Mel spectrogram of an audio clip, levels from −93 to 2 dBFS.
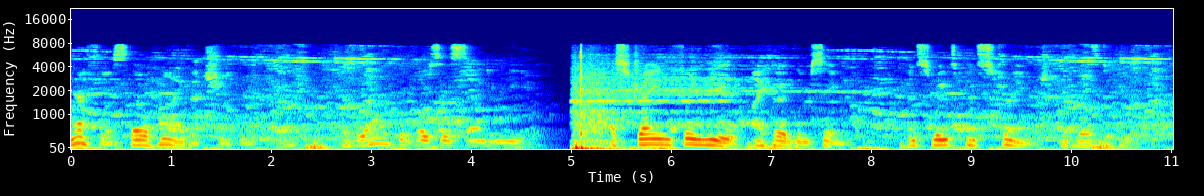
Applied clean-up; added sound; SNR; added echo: classical method log-MMSE.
